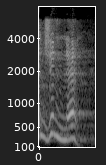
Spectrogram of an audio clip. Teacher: إذا وقفنا الجنة، نقف بالهاء وهي تاء التأنيث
